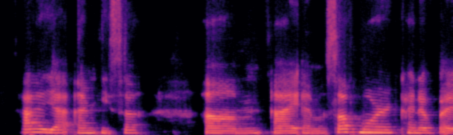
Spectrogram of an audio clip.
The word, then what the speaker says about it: Isa: I'm sorry if I'm pronouncing your name wrong. Hi, yeah, I'm Isa.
